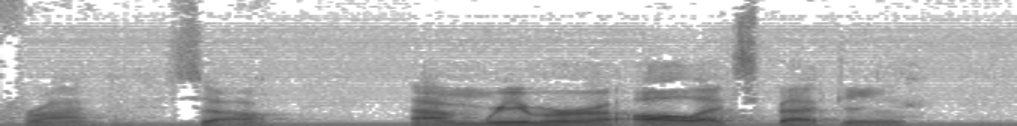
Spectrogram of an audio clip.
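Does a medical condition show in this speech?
Yes: slowed speech, swallowing problems; reading down about 30 words per minute last year, 50 over two years.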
